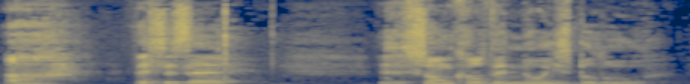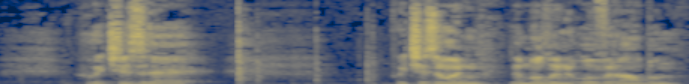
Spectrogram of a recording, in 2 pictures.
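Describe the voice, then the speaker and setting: A man's voice: mid-range voice, a little slow, long pauses, a little hiss or hum. A Scottish man livestreaming from home during lockdown, singing folk songs with jokey chat and coaxing viewers to join the chorus. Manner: jokey, coaxes viewers to sing along. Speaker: singer-songwriter livestreaming. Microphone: livestream microphone. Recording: loud instrument over voice. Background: loud acoustic instrument.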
